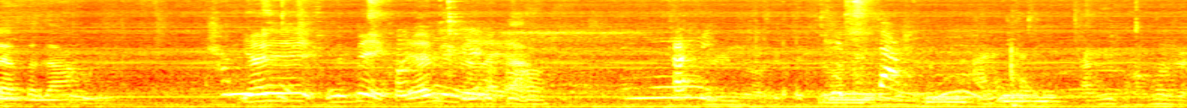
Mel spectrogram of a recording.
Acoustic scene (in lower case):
restaurant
